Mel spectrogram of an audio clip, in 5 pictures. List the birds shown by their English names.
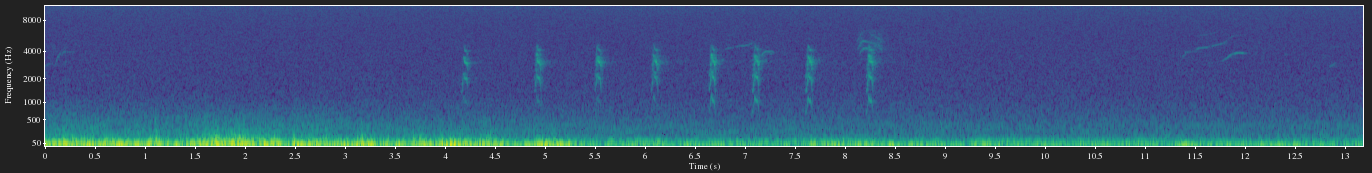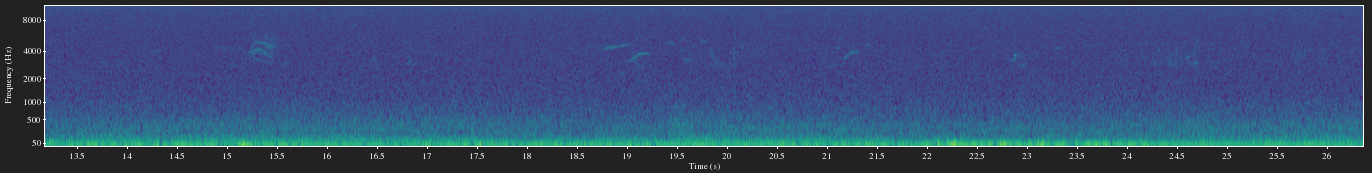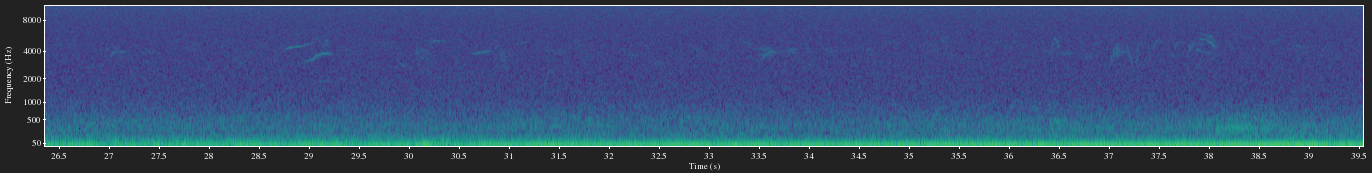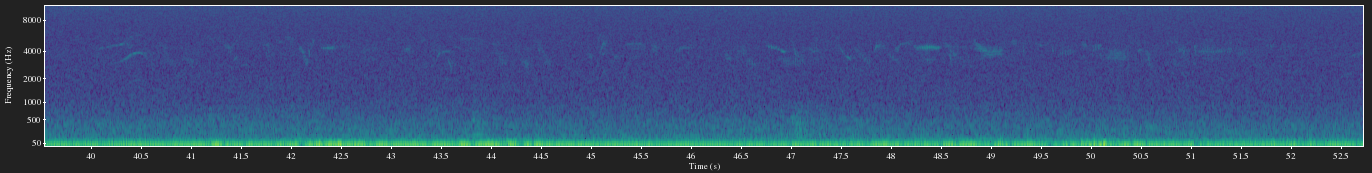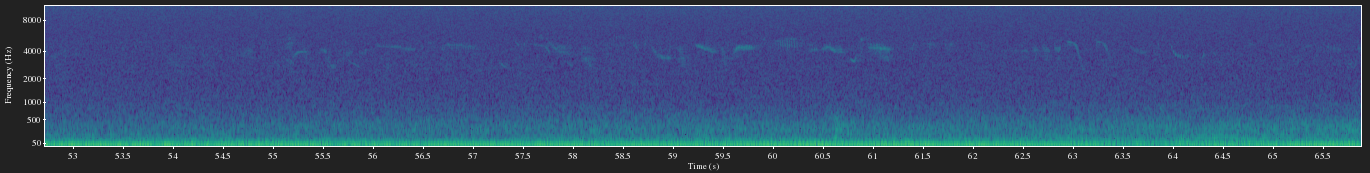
Hawaii Amakihi, Eurasian Skylark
